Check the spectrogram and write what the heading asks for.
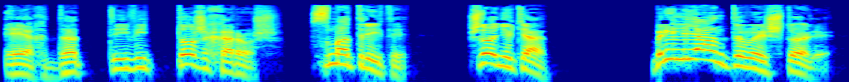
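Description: A man voicing a polite, scheming middle-aged gentleman who talks evasively and with wounded dignity in an audiobook reading. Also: fairly high pitch, wildly swooping pitch, moderate pace, breathy edge, no room sound, studio quality, voice pushed up, exaggerated voice. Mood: wheedling.

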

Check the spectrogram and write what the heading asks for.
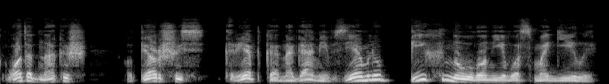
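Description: A man reads a folk tale aloud with a dramatic, expressive delivery, his pitch swinging widely. His voice is low and husky. The recording is dry and dull, with a lo-fi sound. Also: measured pace, dry recording. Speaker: narrator. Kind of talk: scripted storytelling narration.

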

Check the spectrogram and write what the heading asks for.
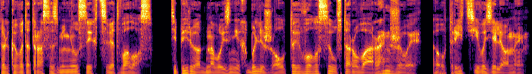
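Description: A man narrating a first-person fantasy audiobook with a wry, even delivery. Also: very deep voice, fairly quick, few pauses, no echo, studio quality.

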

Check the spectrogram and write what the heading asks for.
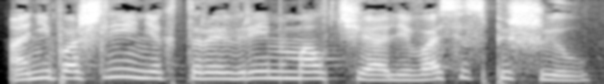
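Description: A woman narrating classic prose for an audiobook in a measured, even manner. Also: fairly high pitch, smooth, no room sound, clean studio sound.

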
